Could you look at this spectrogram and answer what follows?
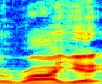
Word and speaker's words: Raya: figure i'm also here you see that the raya and the last dragon pops are starting to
